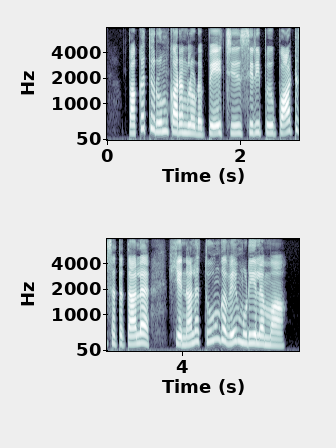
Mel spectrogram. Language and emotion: Tamil, sad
